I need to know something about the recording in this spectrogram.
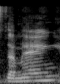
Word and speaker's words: DeMang: We have the amazing JJ Hardy, podcast host, leadership coach, author, and DeMang. Yes, there's a lot more letters than what I'm pronouncing, but it's DeMang, and he is with, it's going to be a tricky one, folks.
